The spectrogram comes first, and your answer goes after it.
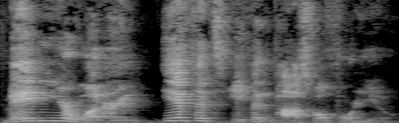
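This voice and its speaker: A male radio host speaking in a calm, soothing, meditative way, gently musing and asking reflective questions. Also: on the high side, moderate pace, echoey room, a little hiss or hum. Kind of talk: gentle devotional radio talk.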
